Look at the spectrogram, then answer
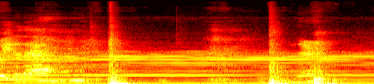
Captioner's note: dolly buzzing; stone slab thuds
